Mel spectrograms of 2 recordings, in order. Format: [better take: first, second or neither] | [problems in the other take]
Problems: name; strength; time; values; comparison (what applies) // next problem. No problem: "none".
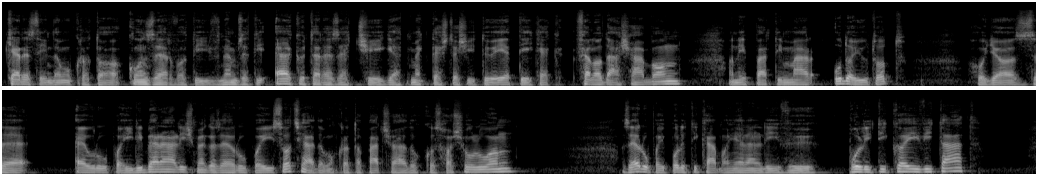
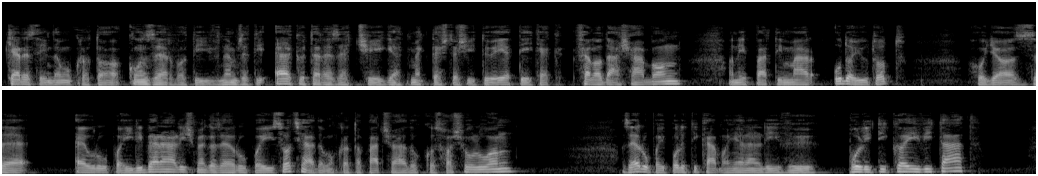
first | garbled, watery; slightly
